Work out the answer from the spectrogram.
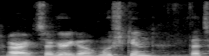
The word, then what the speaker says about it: Mushkin: protect this decorate alright so here you go muskan that's how you say it helix and it's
